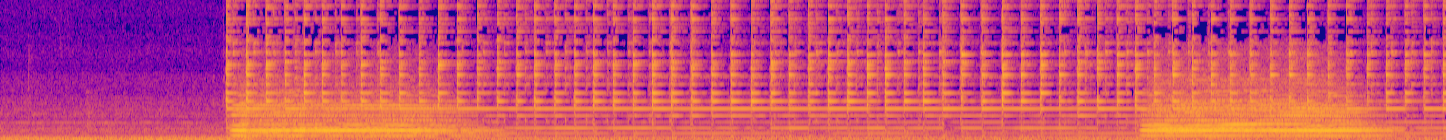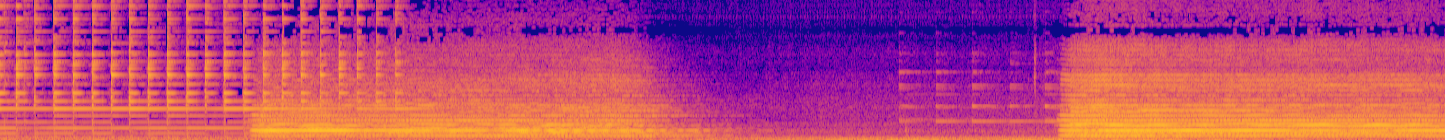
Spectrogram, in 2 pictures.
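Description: Diesel locomotive air horn blowing four long, multi-note blasts for a grade crossing. Under the first three blasts, a crossing warning bell rings fast and evenly, about three strikes a second, and stops about two-thirds of the way through.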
